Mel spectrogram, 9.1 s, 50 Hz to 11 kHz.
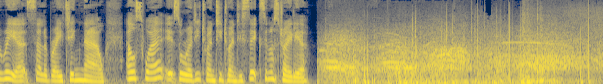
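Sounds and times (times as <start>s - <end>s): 
speech: 0.0s - 5.6s
crowd murmuring: 4.8s - 7.0s
fireworks banging and crackling over a harbour: 5.1s - 9.0s.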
